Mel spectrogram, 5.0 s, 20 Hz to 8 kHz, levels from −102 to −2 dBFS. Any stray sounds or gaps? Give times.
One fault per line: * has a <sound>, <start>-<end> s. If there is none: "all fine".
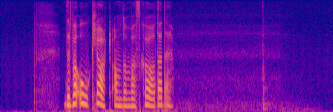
* has a thud, 3.9-4.1 s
